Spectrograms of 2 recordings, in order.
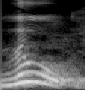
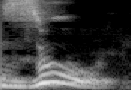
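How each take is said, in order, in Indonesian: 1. Konsonannya dibuat dengan lidah di antara gigi. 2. Konsonannya adalah bunyi z biasa. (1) "itu yang benar adalah zu" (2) "Zu itu biasanya dibaca dengan zu ya"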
